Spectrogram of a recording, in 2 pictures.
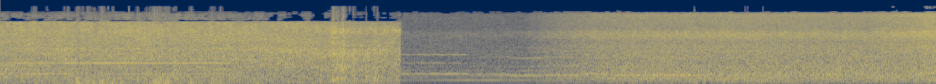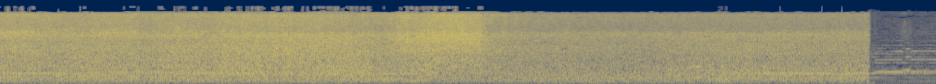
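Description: Rushing floodwater with wind buffeting a phone microphone, a steady loud noise. About four seconds in it cuts abruptly to another recording of flowing floodwater, which comes in quieter and builds back up.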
